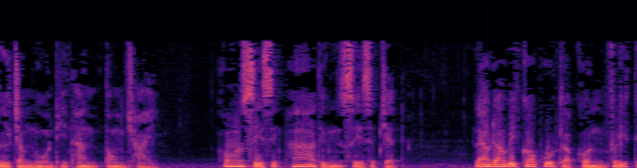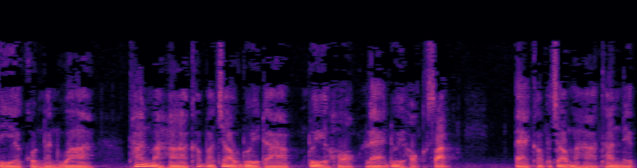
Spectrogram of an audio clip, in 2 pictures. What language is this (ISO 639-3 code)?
tha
